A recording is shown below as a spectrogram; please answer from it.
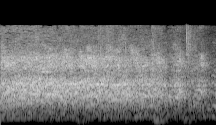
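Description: Studio audience laughing, a crowd's laughter that swells at once and dies down near the end.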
